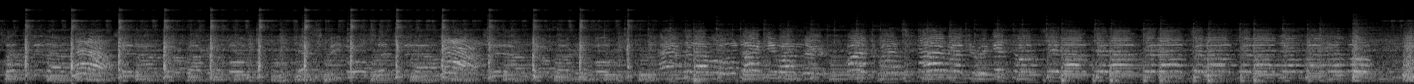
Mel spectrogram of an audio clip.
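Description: Live jazz trio of drums, string bass and piano playing an instrumental passage with a steady, evenly struck beat.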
